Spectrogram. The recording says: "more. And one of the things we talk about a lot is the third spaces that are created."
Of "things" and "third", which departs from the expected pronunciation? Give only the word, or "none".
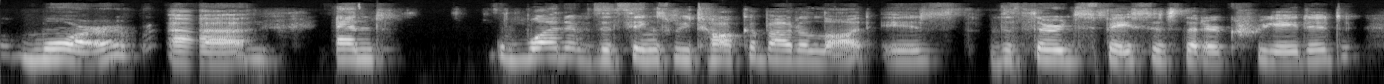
none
